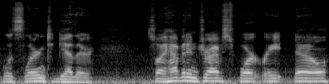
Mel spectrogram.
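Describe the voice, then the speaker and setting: There is noticeable background noise behind a man speaking at medium pitch. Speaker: car flipper and auto youtuber. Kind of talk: casual vlog while driving. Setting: in a car. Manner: monotone; mellow.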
